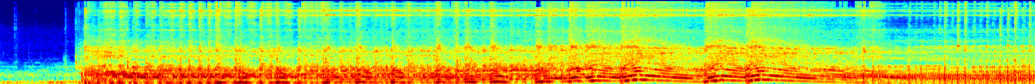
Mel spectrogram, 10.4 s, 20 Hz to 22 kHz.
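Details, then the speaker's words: Echo 7310 chainsaw, two-stroke, rebuilt with new piston and coil: buzzes well above normal idle, pitch wandering without settling; runs fine until warm, then an air leak suspected, possibly an overheated crank seal. "So let's fire it up and see if it'll sit here and idle until all of a sudden it'll just peak up and it'll start idling real fast like it's about to run out of gas."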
